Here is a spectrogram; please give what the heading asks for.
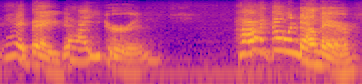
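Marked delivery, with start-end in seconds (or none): none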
